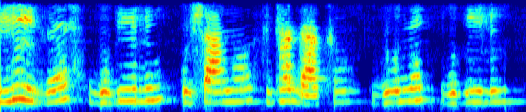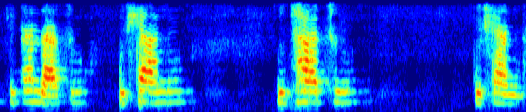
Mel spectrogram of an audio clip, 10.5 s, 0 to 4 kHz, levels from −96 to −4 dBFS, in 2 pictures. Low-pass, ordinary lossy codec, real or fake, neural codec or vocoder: 3.6 kHz; none; fake; codec, 44.1 kHz, 3.4 kbps, Pupu-Codec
